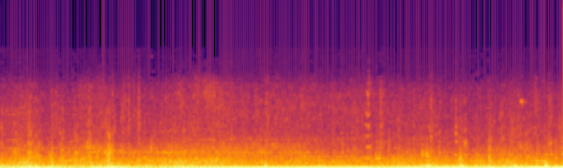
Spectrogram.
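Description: Ford Bronco II's engine running as it drives an off-road trail, a steady low drone whose pitch rises about two and a half seconds in as the revs pick up. A few light knocks sound over it.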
